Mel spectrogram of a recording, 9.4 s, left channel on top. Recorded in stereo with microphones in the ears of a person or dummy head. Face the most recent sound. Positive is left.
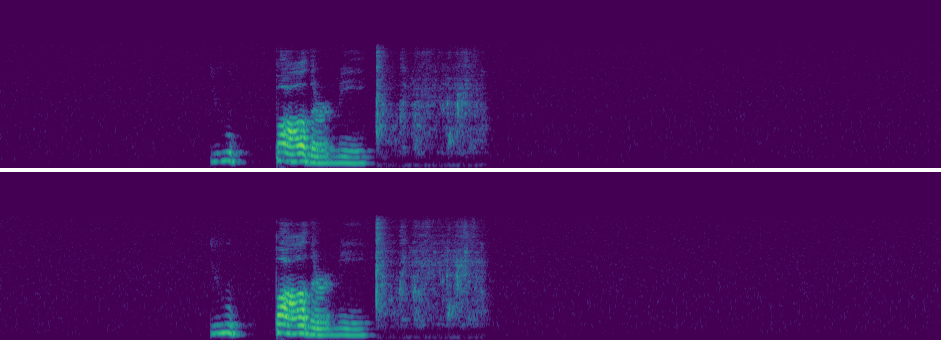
turn(degrees=-55)  # may be behind; listen again after turning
